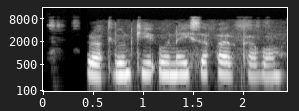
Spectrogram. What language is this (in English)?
Pashto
